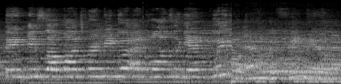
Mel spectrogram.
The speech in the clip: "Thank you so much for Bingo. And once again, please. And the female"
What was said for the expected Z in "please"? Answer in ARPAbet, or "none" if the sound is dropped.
none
